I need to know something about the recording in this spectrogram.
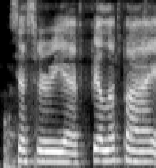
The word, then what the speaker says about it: Caesarea Philippi: so how do you spell how do you pronounce that Sarah Phillipi yeah so caesarea Philippi and then Galilee that was this is kind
